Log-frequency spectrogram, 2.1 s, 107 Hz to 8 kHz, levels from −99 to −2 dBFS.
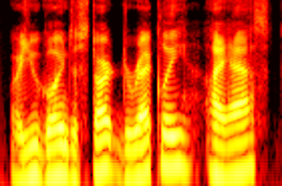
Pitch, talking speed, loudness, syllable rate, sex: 135 Hz, 225 wpm, -19 LUFS, 6.7 syllables/s, male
